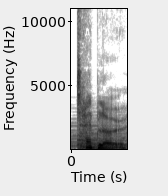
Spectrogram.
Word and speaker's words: Tableau: Put through Tableau. That's how you pronounce it.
